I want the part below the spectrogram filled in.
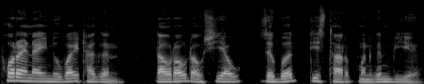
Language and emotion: Bodo, neutral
